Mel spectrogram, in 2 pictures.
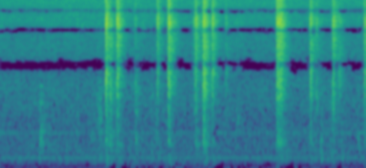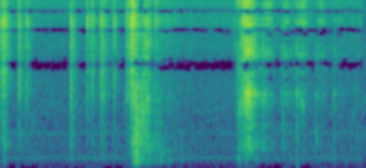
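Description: A cat shifting about inside a cardboard storage box: irregular clicks and scratches of claws and cardboard, with two louder rustles about six and seven and a half seconds in as it settles down into the box.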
